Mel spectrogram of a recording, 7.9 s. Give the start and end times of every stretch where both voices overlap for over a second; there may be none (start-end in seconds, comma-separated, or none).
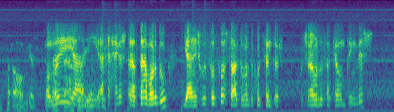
0.9-2.1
